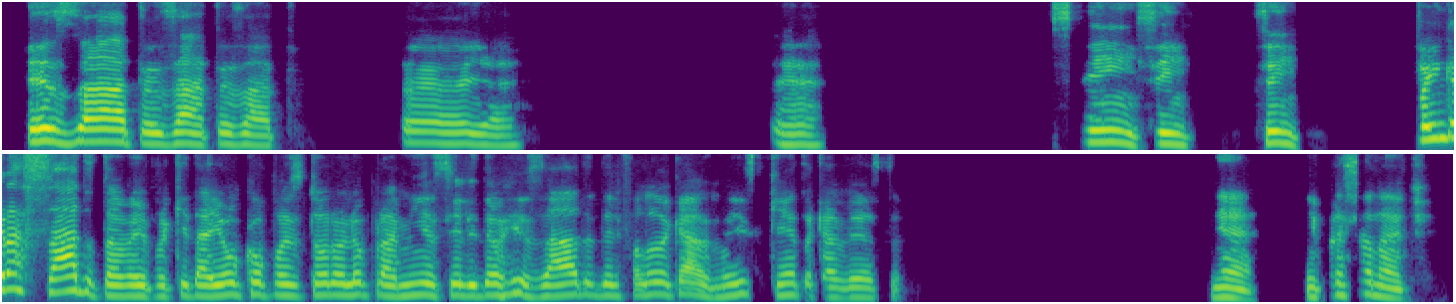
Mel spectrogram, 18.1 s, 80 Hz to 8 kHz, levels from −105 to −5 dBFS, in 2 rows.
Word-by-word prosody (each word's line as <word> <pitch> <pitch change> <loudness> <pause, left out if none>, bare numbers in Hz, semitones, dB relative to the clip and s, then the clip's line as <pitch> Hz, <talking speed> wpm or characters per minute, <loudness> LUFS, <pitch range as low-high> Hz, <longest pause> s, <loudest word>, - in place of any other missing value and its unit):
Exato, 200 -2 +7
exato, 170 0 +1
exato. 155 -3 -3 0.8
Ai, 170 -3 -2
é. 150 0 -9 1.6
É. 155 -1 -5 1.6
Sim, 190 -2 +3
sim, 160 -1 +1 0.4
sim. 180 -2 +3 0.8
Foi 225 +1 +7
engraçado 245 -3 +4
também, 165 -1 +1
porque 160 +1 -5
daí 165 -1 +2
o 180 0 0
compositor 180 -1 -2
olhou 180 0 0
para 170 -2 -2
mim, 175 +3 -3
assim, 175 0 -2
ele 165 -1 +1
deu 180 0 -1
risada, 175 0 -1
daí 175 0 -5
ele 165 - -8
falou: 190 +2 -4
"Ô 170 - -7
cara, - - -1
não 155 +3 -7
esquenta 180 -1 -6
a - - -16
cabeça". 145 -1 -7 2.0
É, 140 -4 +1 0.3
impressionante. 160 0 -4
170 Hz, 110 wpm, -23 LUFS, 160-185 Hz, 2.0 s, Exato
